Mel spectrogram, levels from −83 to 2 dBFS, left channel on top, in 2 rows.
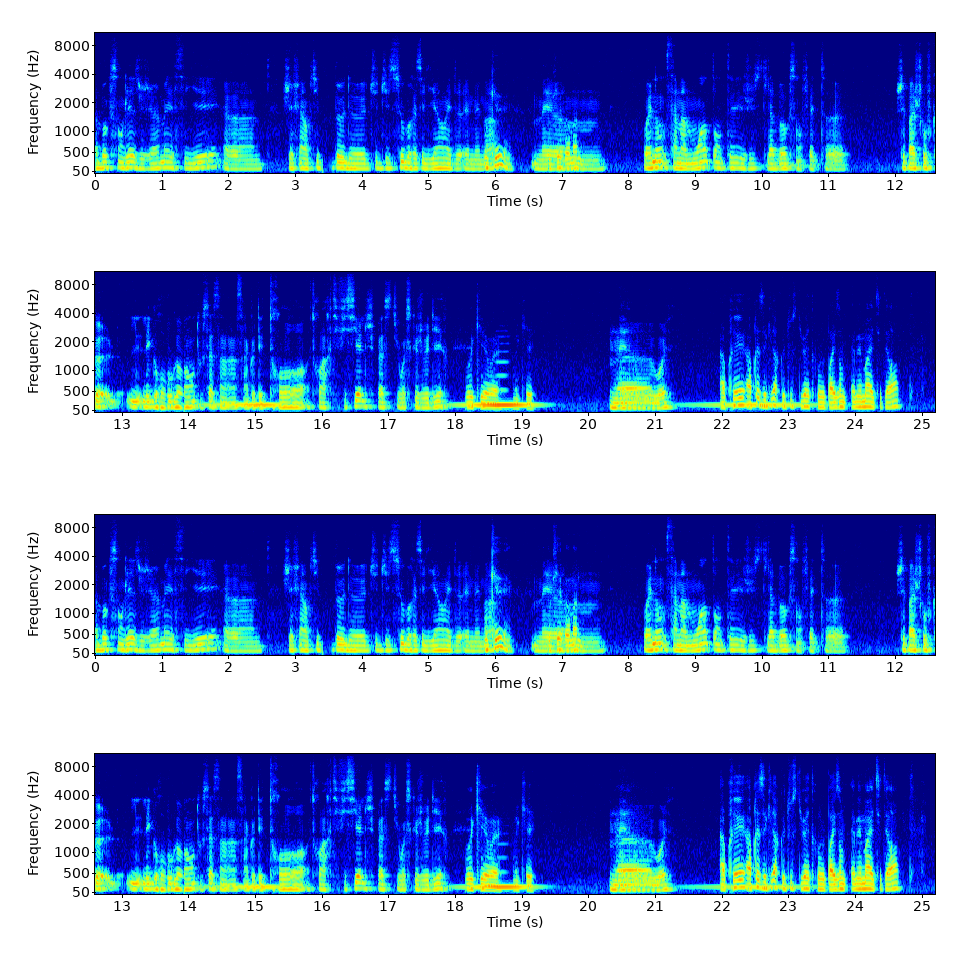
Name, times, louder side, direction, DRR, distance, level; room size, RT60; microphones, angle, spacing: voice 1, 0.0-2.6 2.8-6.1 6.6-7.6 8.2-11.3 12.0-18.0 20.3-21.3, equal, ahead, 2.2 m, -30 dB
voice 2, 5.8-6.3 6.8-7.4 18.2-19.2 20.4-21.1 22.0-24.7, right 2 dB, 45° right, 1.5 m, -26 dB
sound 1, 10.2-10.6 13.7-15.6 17.7-19.4 21.4-23.7, left 4 dB, 80° left, 0.6 m, -30 dB
head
